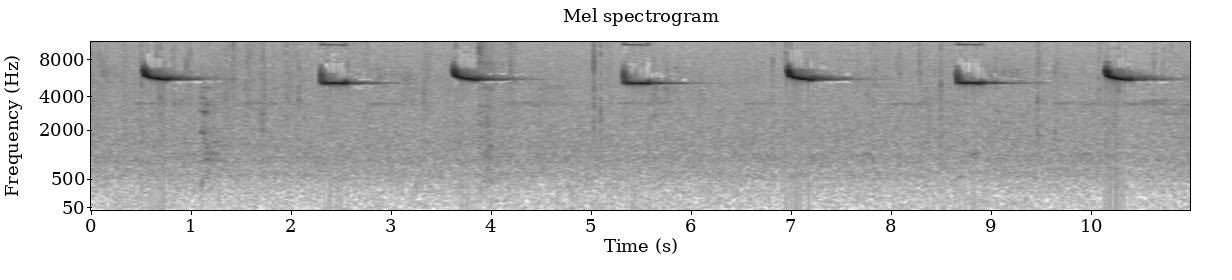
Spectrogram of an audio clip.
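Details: Pygmy cupwing (pygmy wren-babbler) in moist forest at Eaglenest Wildlife Sanctuary, Himalayas, giving a very high, thin, downward-slurred whistled note repeated about every one and a half seconds, over soft forest background noise.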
